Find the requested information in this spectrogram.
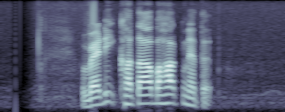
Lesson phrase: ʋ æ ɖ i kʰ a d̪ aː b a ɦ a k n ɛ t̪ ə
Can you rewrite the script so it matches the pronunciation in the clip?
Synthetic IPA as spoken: ʋ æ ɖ i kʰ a t̪ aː b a ɦ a k n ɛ t̪ ə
